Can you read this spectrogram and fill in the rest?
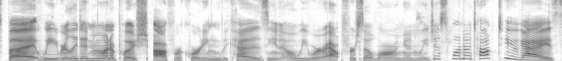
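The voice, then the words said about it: Weird-sounding sick voice. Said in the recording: “I'm not sick and ... is ... sorry for the weird voice”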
